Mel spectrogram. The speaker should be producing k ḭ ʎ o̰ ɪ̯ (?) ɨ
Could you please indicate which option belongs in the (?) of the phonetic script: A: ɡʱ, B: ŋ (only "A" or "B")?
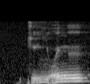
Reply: B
